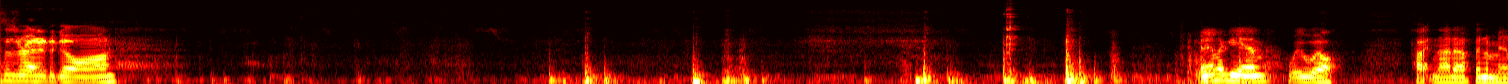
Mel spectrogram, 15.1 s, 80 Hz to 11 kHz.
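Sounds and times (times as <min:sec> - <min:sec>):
metal clinks and knocks: 0:08.6 - 0:12.0.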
